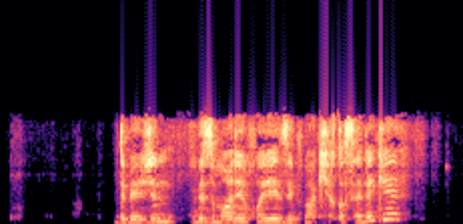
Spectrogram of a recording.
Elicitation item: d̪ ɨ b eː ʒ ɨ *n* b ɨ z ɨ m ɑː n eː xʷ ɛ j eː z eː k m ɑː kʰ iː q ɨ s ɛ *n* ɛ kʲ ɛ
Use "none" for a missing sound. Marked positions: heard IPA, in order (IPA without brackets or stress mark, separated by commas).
n, n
